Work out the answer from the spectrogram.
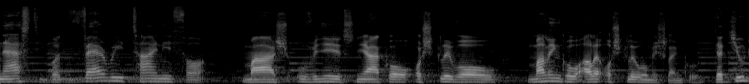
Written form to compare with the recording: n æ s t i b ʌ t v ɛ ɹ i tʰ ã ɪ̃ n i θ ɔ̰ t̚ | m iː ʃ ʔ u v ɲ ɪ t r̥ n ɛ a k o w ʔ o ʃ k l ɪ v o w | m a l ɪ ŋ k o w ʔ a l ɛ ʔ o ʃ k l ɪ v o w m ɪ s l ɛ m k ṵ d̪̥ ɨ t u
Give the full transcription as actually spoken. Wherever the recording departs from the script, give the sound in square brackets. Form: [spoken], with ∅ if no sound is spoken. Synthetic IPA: n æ s t i b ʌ t v ɛ ɹ i tʰ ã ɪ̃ n i θ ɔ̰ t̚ | m [aː] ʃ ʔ u v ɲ ɪ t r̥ [ɲ] ɛ a k o w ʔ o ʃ k l ɪ v o w | m a l ɪ ŋ k o w ʔ a l ɛ ʔ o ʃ k l ɪ v o w m ɪ [ʃ] l ɛ [ŋ] k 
